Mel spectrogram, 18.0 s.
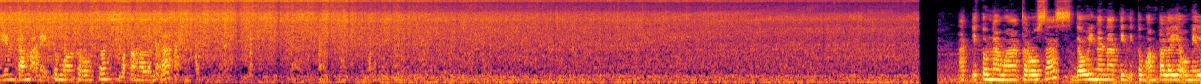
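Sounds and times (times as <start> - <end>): vegetables sizzling in oil: 0.0 - 13.8.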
